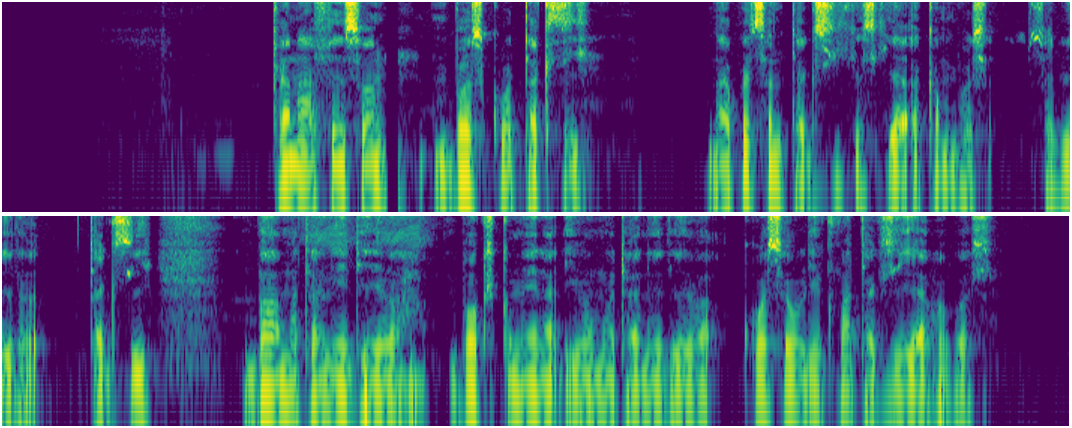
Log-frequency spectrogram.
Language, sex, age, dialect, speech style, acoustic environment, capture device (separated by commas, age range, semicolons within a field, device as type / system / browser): Hausa, female, 25-34, Nigeria - Kano, happy; excited; focused, silence, mobile / Linux / Chrome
